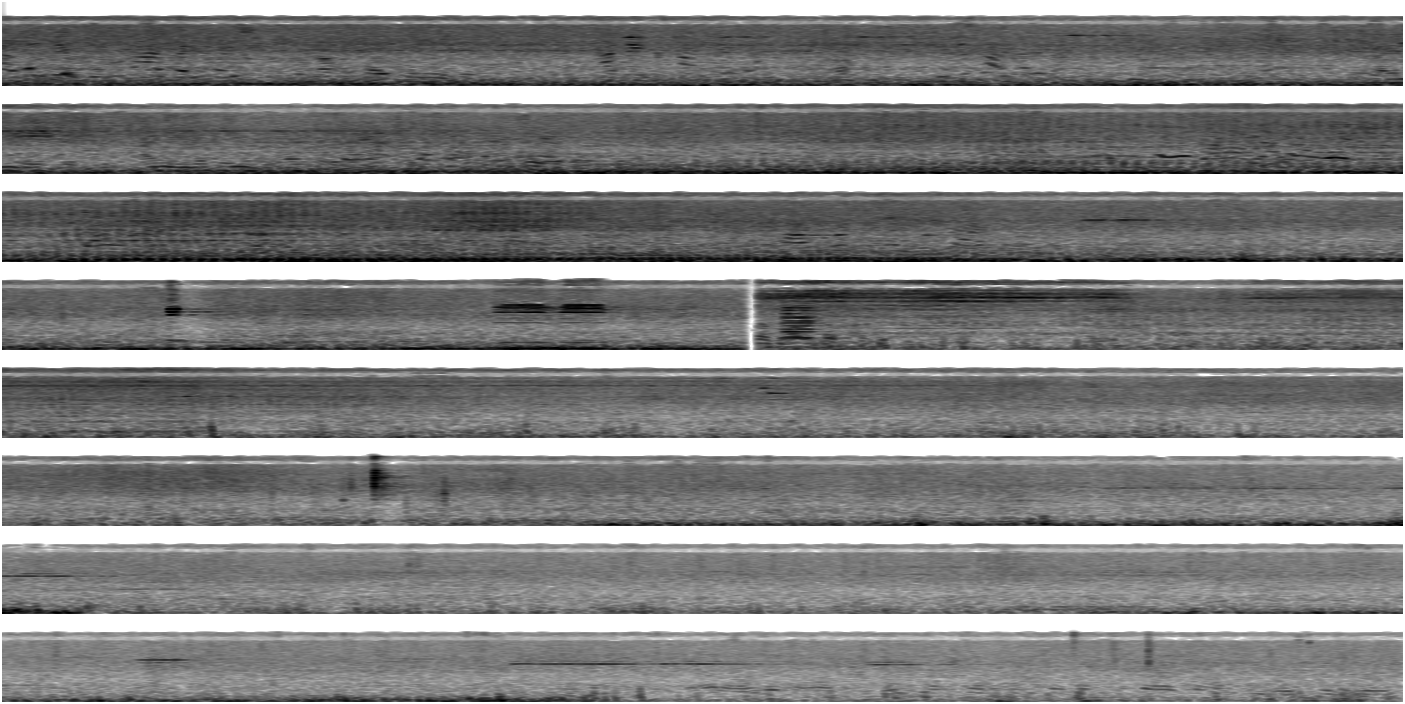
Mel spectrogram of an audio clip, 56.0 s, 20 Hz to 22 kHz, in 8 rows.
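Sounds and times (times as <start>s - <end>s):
heavy rain on wet street: 0.0s - 56.0s
traffic through water: 0.0s - 56.0s
car horn toots: 24.8s - 25.3s.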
